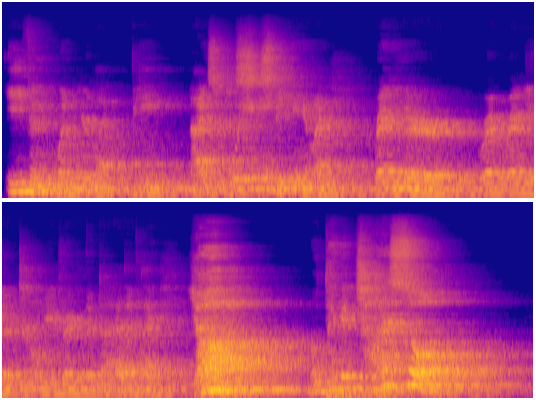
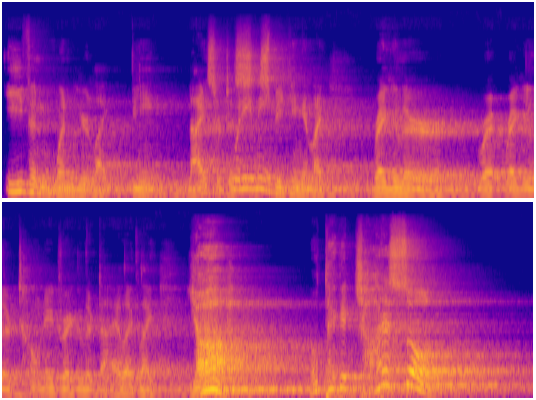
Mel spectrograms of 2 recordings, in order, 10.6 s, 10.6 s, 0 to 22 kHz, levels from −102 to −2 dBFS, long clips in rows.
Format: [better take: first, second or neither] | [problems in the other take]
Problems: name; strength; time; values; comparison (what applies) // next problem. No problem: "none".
second | room echo; strong; dies away in 1.9 s; slight in the second // off-mic speech; far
